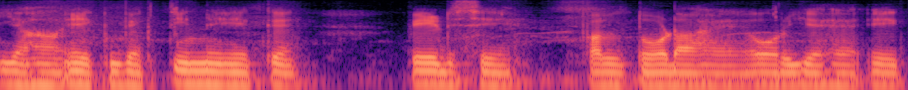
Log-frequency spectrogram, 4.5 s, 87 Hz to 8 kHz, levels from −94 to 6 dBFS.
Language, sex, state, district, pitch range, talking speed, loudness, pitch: Hindi, male, Chhattisgarh, Korba, 105-115 Hz, 170 wpm, -19 LUFS, 110 Hz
